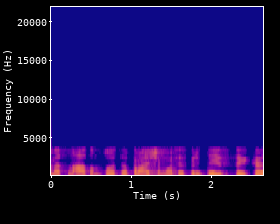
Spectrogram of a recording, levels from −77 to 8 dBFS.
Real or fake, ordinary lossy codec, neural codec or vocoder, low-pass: fake; AAC, 16 kbps; codec, 16 kHz, 2 kbps, X-Codec, HuBERT features, trained on LibriSpeech; 3.6 kHz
